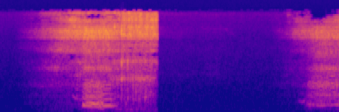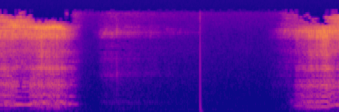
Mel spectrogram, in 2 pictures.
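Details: An adult woman snoring in sleep: rough, rasping snores on each breath, about every three to four seconds, with silent pauses between.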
